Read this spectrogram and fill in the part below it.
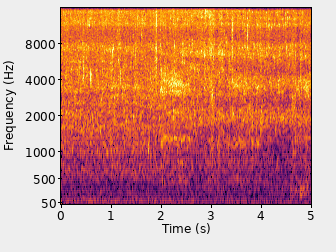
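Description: Pond water trickles steadily outdoors on a hot day, a soft continuous wash of flowing water, faint and without any talk.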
